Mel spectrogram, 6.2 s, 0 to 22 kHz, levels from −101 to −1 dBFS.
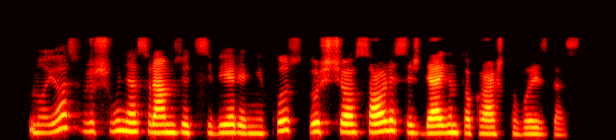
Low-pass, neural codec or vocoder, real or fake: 7.2 kHz; codec, 16 kHz in and 24 kHz out, 1 kbps, XY-Tokenizer; fake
